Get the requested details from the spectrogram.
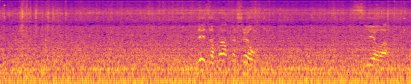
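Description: A vehicle's engine drones steadily as it drives along a road.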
